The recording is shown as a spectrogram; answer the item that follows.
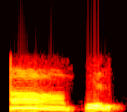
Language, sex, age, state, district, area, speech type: Telugu, female, 60+, Andhra Pradesh, West Godavari, rural, conversation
